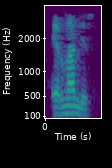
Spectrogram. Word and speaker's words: Hernández: ¿Fernández con Z? – No, sí. – ¿Hernández? – Con H, Hernández.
